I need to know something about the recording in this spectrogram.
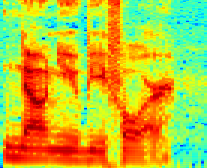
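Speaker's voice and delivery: ordinary talk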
